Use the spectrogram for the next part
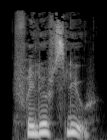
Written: friluftsliv

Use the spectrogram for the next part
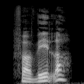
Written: farveller

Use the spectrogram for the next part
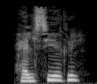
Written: halvcirkel

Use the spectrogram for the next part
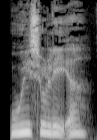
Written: uisoleret

